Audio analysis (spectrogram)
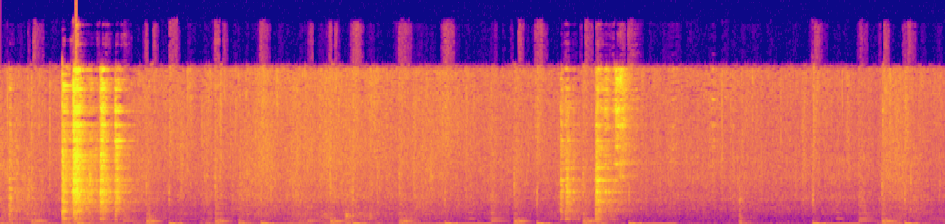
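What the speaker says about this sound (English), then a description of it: "So you just let that wilt a little bit, you mix it around, wilt it even more." Wilting greens stirred around a hot frying pan for an Italian rice and chicken dish, with steady sizzling and a rhythmic scrape of a utensil against the pan, plus a few louder clanks and bursts of spatter, close and without talk.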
